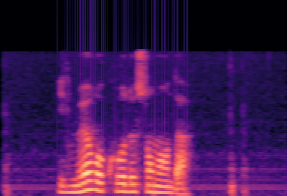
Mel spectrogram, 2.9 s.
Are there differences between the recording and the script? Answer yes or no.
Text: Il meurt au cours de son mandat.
no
